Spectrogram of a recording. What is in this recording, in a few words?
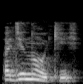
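"odinokij", Russian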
